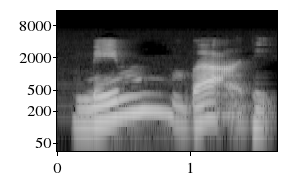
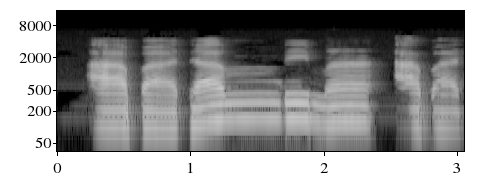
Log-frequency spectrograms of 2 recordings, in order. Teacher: March Hai tadi Jabar dan chants menghadapi huruf ini huruf-huruf iqlab maka suaranya disamarkan dipindahkan menjadi suara mim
